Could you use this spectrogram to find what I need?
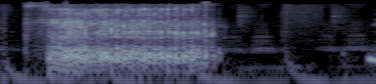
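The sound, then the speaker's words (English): A voice imitates a loud, non-silent fart of a dog named Zink with a single long, rasping, buzzy blast of about a second, followed by quieter breathy sounds and a brief low grunt. “Every one of Zink's farts are.”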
